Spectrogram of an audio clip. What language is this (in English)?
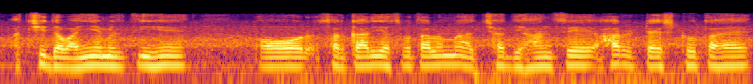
Urdu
